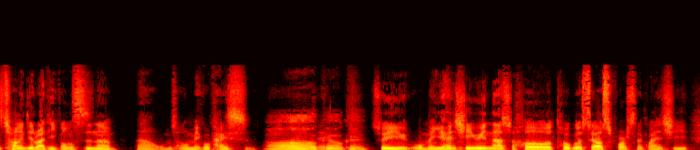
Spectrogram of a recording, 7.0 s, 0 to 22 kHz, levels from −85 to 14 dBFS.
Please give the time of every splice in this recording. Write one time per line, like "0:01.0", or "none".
0:01.2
